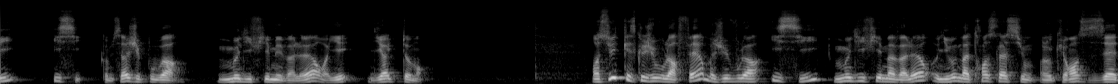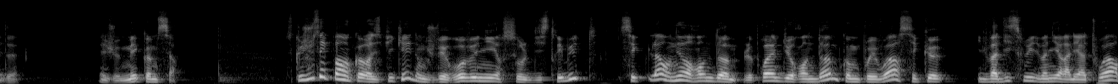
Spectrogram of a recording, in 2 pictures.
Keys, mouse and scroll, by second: 0.6-22.3 drag.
